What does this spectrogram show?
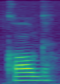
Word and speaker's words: Qugh: of seem similar and that really probably have no true pronunciation this is the codge or code class this is the coug or cog class and finally we have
